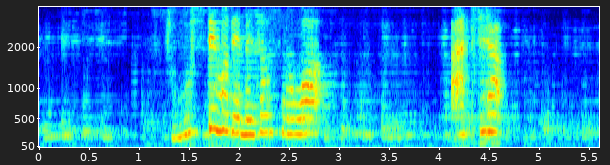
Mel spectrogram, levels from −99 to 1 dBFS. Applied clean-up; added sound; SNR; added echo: neural separator model SepFormer DNS4.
